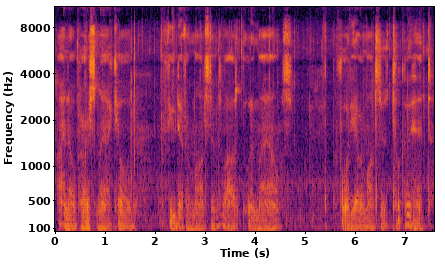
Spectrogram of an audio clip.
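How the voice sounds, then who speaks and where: A man playing a protective monster-hunting woodsman in an ASMR roleplay, half-whispering in a gravelly, deliberate, matter-of-fact way. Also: deep voice, wildly swooping pitch, noisy background, full character voice. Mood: grave warning. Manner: slow, deliberate, matter-of-fact reassurance with pauses.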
